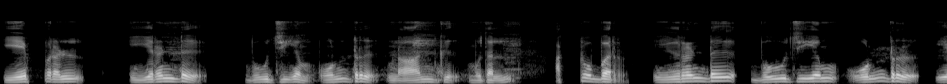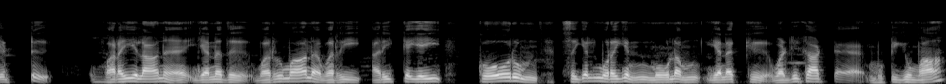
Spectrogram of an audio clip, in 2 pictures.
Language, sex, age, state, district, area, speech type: Tamil, male, 30-45, Tamil Nadu, Salem, rural, read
